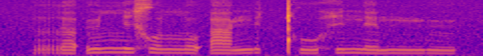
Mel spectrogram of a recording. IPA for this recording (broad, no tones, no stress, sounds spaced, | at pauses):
r ɐ ʔ ʉ lː i x o lː o ʔ a ŋ e ǃʰ u h i n e mː ʉ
